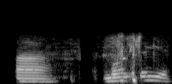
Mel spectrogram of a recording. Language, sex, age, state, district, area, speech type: Urdu, male, 45-60, Uttar Pradesh, Muzaffarnagar, urban, conversation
